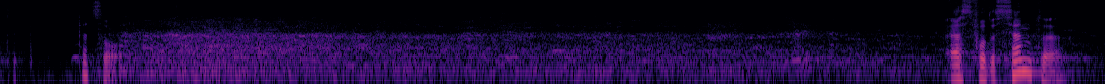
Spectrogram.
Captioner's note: laughter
